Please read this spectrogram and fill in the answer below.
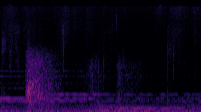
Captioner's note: object thudding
